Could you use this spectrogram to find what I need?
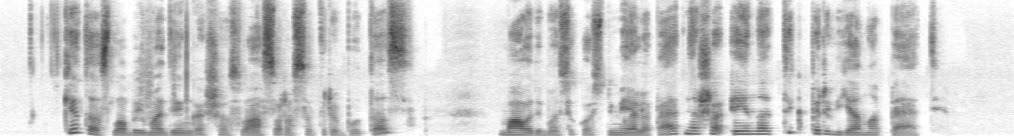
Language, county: Lithuanian, Klaipėda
